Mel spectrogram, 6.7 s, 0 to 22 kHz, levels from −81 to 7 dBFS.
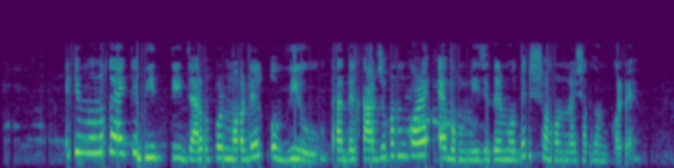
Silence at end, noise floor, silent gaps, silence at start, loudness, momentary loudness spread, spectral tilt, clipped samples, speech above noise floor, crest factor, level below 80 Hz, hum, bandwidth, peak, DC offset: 0.35 s; -48 dBFS; none; 0.65 s; -17 LUFS; 13 LU; -5.5 dB/octave; under 0.1%; 32 dB; 16 dB; -50 dBFS; none; 7.8 kHz; -2 dBFS; under 0.1%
